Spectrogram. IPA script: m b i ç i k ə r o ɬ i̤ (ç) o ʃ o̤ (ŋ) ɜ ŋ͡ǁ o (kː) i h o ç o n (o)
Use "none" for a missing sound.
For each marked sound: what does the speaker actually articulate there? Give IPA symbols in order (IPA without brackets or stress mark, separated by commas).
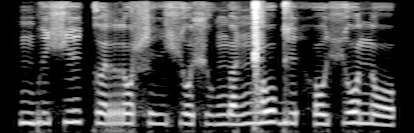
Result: ç, ŋ, ɡ, o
